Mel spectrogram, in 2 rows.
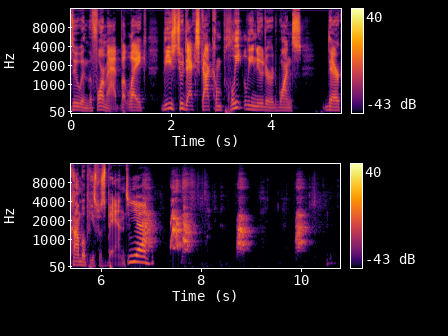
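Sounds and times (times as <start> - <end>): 
speech: 0.0 - 7.7
dog barking: 6.9 - 8.0, 8.7 - 9.2, 9.9 - 10.3.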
